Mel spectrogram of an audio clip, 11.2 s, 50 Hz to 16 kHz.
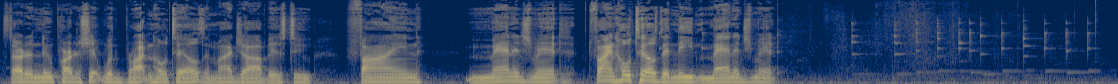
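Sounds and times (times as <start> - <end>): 
speech: 0.0 - 7.9
mobile phone ringtone: 7.0 - 11.1.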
